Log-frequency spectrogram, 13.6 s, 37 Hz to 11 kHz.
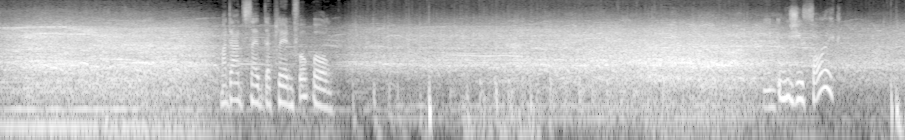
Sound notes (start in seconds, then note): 0.2 crowd cheers; 5.0 crowd cheers; 9.8 crowd chants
